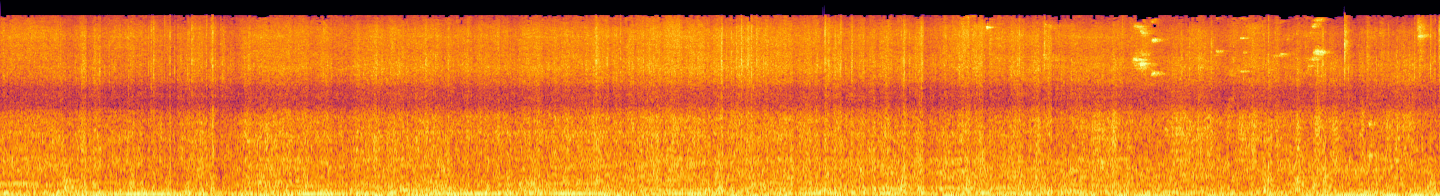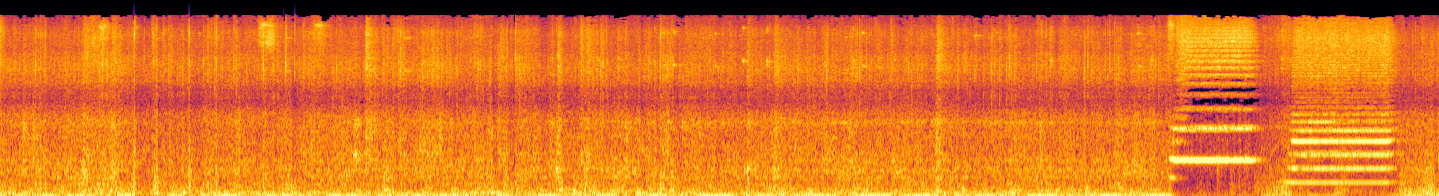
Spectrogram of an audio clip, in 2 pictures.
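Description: A train running with a steady low rumble. Near the end its horn sounds twice: a short higher note, then a longer, lower note.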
